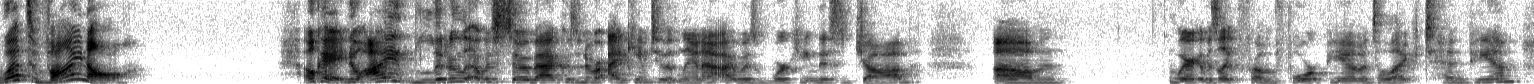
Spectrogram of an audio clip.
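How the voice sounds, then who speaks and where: Noticeable background noise sits behind a speaker with an American accent whose animated tone, lively intonation and big swings in loudness come at a moderate pace, broken by long, frequent pauses. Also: woman, medium pitch for a woman. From US South, North Carolina. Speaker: vlogger. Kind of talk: casual livestream chat. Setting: selfie-stick video at home.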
